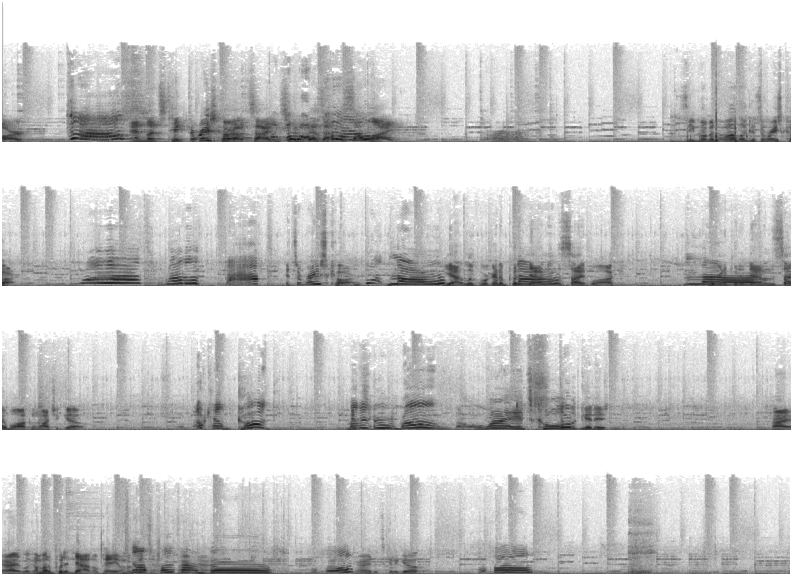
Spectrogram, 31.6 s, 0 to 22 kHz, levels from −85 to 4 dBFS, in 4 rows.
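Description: A screen or video cable is coupling into the audio path for the whole clip, producing video or display buzz: a 60 Hz buzz at the picture's field rate, with a layer of hash above it, sitting roughly 30 dB below the wanted sound.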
